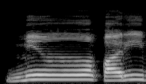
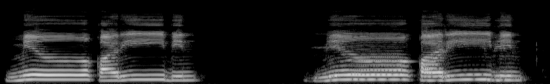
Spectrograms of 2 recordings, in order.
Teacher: یہاں پہ قا موٹا اونچا ہے تو نون ساکنہ موٹا اونچا ہوگا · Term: اخفا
